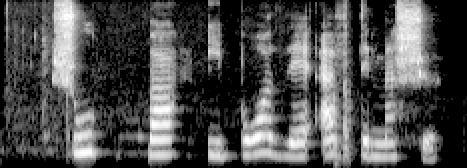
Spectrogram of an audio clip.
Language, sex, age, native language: Icelandic, female, 9, Icelandic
